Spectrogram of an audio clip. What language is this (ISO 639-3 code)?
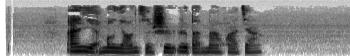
zho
